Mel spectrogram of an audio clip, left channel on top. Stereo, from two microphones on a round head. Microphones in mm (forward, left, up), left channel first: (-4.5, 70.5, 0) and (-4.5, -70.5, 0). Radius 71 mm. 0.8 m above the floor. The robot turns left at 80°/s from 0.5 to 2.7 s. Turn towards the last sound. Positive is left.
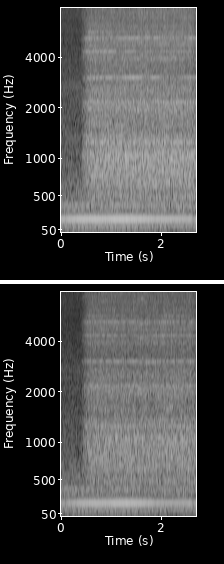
No sound to turn to.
